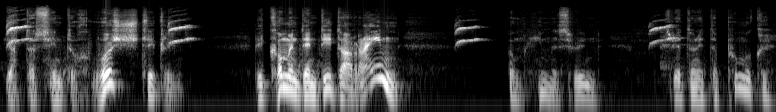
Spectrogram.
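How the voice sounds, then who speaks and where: A man's voice: fairly low pitch, wildly swooping pitch, a little slow, long pauses, noisy background. An older man with a Bavarian accent playing an old master carpenter in a radio play, grumbling and exclaiming to himself. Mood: worried muttering. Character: old master carpenter, gruff but caring.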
